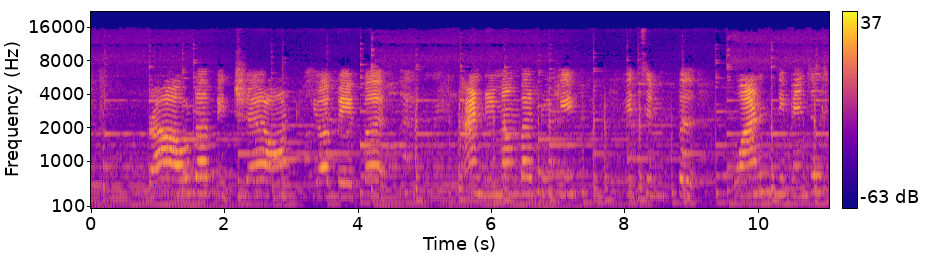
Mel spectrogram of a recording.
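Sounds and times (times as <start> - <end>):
instrumental backing music: 0.0 - 11.0
girl singing: 0.9 - 11.0.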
